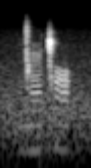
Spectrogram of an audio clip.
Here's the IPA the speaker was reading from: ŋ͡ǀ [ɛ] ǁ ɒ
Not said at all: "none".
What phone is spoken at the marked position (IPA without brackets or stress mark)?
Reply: æ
